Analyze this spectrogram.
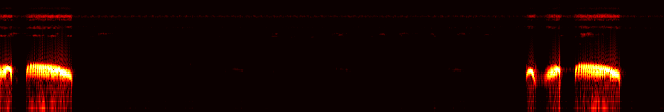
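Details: Spotted dove calling as a lure to draw other birds into calling. Two separate cooing phrases, one at the start and one near the end, each with short lead-in notes and a longer, slightly falling, mellow coo, with quiet gaps between.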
